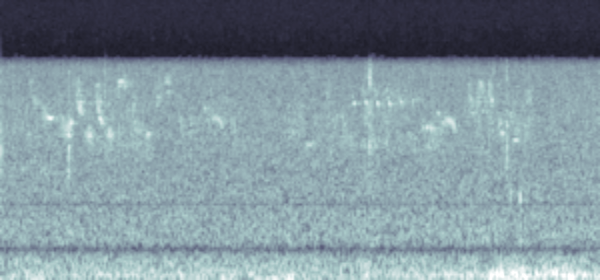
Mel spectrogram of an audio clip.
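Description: Faint, scattered bird chirps and short calls over a steady low background noise that swells near the end.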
